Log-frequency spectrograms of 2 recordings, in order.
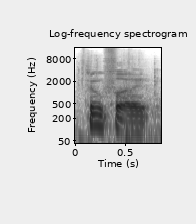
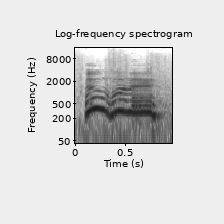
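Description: First: Said in the usual way. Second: Much higher, squealed through laughter; high laughing repeat. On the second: Real, not acted. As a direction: crack up on "Too". Repeating after plain take.

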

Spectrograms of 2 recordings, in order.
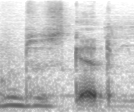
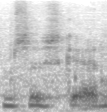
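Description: First: Said in the usual way. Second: Scared unvoiced whisper; hushed nervous whisper. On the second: Real, not acted. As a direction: whisper it to yourself. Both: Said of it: "Oh God, I'm so scared".

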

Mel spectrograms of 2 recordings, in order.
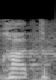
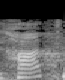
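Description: First: ਹੱਥ with a short vowel, "hatth"; correct ਹੱਥ. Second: ਹੱਥ with a long open vowel, like "haath"; mispronounced ਹੱਥ. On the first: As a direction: keep the vowel in ਹੱਥ short before the consonant. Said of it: "ਉਹਨੂੰ ਹੱਥ ਪੜਨਾ ਹੈ". (ਹੱਥ ਨੂੰ ਛੋਟੇ ਸੁਰ ਨਾਲ "ਹੱਥ" ਬੋਲੋ) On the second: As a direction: stretch the vowel in ਹੱਥ to "haa". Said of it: "ਹੱਥ ਨਹੀਂ ਪੜਨਾ". (ਹੱਥ ਨੂੰ ਲੰਮੇ ਕੰਨੇ ਨਾਲ "ਹਾਥ" ਬੋਲੋ) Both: Shown as a demonstration.

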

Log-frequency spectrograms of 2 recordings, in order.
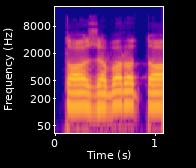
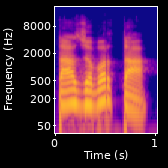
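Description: First: ত said full and heavy, mouth rounded; heavy thick ta. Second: তা said with a light, thin tongue tip. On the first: Teacher showing students the heavy ত, thick. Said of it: "ত অক্ষরকে মোটা আওয়াজে পড়তে হবে". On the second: Teacher showing students the light তা, thin. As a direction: keep the তা thin and clear. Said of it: "তা অক্ষরকে পাতলা আওয়াজে পড়তে হবে". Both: Shown as a demonstration.

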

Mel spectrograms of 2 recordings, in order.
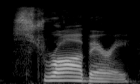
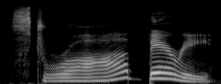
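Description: First: Said in the usual way. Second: "Strawberry" very slow, long straw, then berry; syllables stretched out. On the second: Shown as a demonstration. Teacher models for learner, "Strawberry" slowly pulled apart. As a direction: draw out "Strawberry" in separate parts. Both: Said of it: "You say it".

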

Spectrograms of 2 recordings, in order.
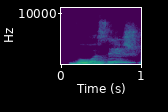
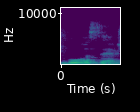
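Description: First: "Возиш" with a distinct final иш; clear и vowel. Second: "возеш" with a distinct final еш; е instead of и. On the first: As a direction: sound out the и ending of "Возиш". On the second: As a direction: sound out the wrong е ending of "возеш". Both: Shown as a demonstration. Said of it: "Ми напишемо букву".

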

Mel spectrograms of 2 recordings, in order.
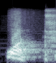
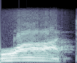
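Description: First: What high and short, rhyming with hot; correct pronunciation. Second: What lower, with a long drawn-out aa; mispronunciation. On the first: Teacher gives the right what, short hot vowel. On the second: Teacher shows the mistake to avoid, what with long aa. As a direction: say what as a long, low "waat". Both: Shown as a demonstration.

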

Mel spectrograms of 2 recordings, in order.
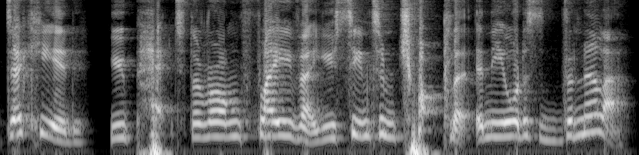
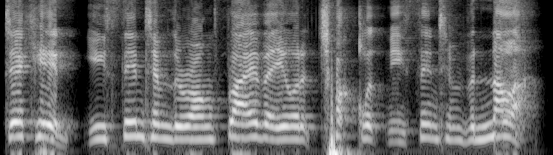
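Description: First: Louder telling-off; loud but normal-pitch scold; her own way. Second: High, loud mock nag; squeaky mocking nag; mock wife. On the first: Shown as a demonstration. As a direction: tell him off about the wrong flavour. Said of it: "I say". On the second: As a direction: ham up her telling-off. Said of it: "How do you say it then?".

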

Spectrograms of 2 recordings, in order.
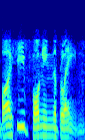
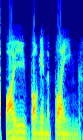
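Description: First: Softer silly repeat. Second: Low-pitched mock question; put-on low voice. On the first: Pretend. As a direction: repeat the silly question more softly. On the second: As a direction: drop your voice low for a silly question. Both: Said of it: "Speaking like that".

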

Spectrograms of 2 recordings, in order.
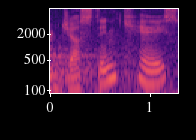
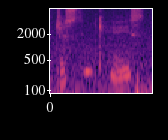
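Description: First: Said in the usual way. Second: Soft unvoiced whisper of just in case. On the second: Shown as a demonstration. Gamer echoes his own reminder in a whisper. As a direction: breathe the words just in case.

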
